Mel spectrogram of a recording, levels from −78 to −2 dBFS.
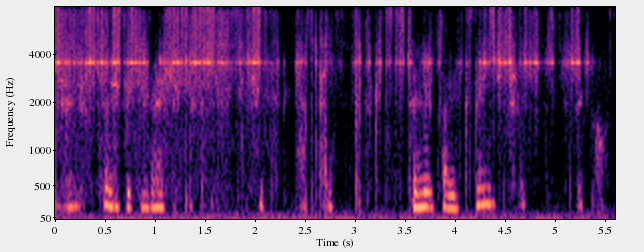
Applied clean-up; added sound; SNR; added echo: neural diffusion model UNIVERSE++.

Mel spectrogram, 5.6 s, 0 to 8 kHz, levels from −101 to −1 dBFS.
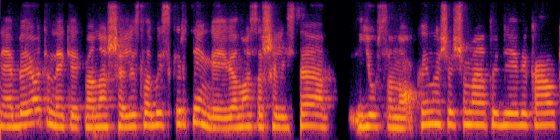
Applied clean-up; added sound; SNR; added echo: none; none; none; none.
